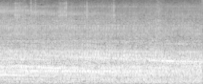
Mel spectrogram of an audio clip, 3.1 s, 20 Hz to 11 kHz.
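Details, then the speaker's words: Fully rebuilt Bridgeport milling machine, variable speed head, spindle in high range stepped from 9000 to 2000, 1000 and 450 rpm, then about 1000 rpm in reverse; steady even hum, smooth mid-pitched whir with faint tones, no knocks or grinding; normal spindle running. "okay so let's go all the way to the top that's to 9000 that's 2,000 back down to a thousand and then on to 450 okay reverse now [Music] thousand in Reverse mm 2005"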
